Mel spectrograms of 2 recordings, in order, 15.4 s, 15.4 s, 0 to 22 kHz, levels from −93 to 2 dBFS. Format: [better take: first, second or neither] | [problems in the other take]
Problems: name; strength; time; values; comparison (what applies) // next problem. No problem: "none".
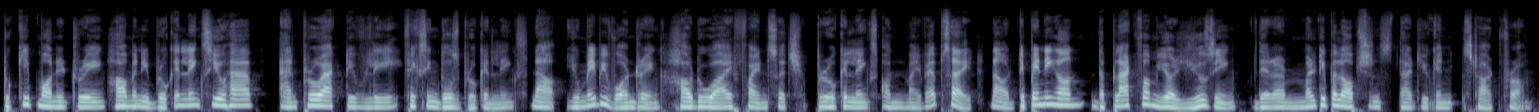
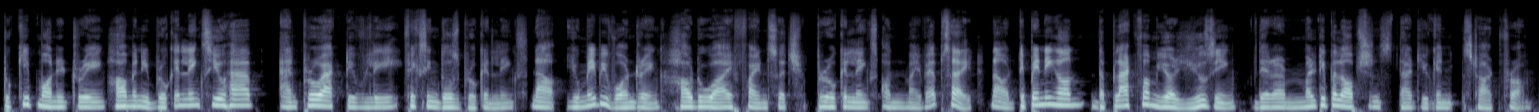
neither | none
